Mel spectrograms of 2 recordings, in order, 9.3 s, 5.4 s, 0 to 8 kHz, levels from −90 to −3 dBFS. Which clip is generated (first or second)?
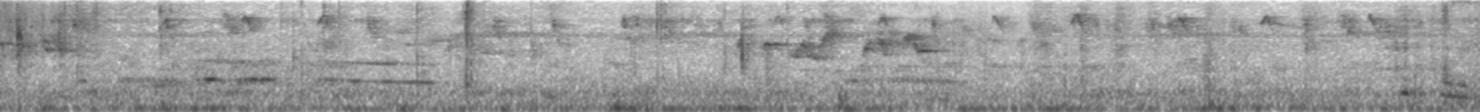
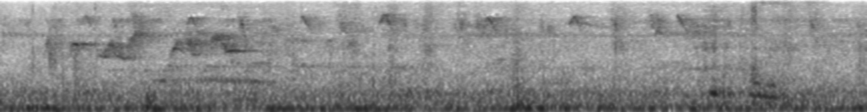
second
